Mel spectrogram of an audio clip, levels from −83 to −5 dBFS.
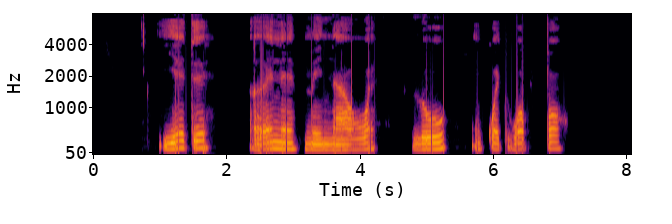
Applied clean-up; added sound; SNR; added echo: none; none; none; none.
